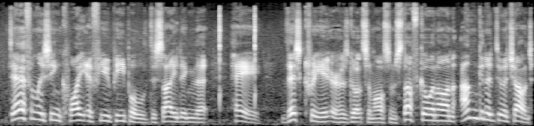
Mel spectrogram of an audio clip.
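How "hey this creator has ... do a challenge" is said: plain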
